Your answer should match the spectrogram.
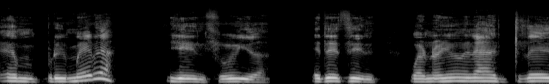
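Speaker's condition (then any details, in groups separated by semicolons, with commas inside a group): Cerebral palsy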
